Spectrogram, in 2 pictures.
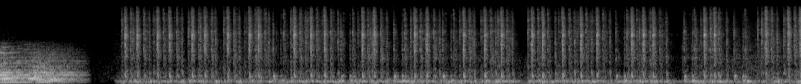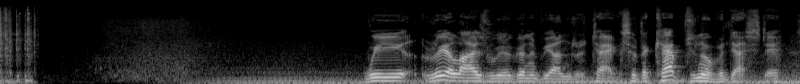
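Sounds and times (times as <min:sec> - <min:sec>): typewriter keys clacking: 0:01.2 - 0:08.4.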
